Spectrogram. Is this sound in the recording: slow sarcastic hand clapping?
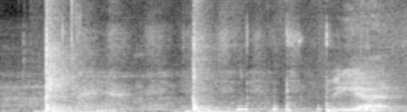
yes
